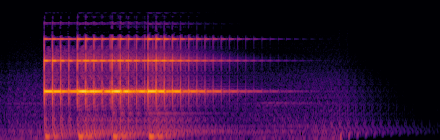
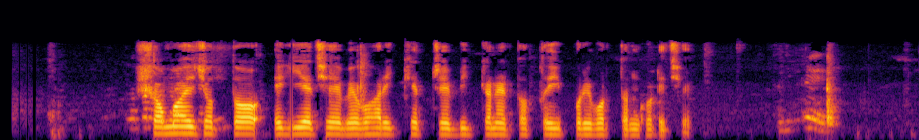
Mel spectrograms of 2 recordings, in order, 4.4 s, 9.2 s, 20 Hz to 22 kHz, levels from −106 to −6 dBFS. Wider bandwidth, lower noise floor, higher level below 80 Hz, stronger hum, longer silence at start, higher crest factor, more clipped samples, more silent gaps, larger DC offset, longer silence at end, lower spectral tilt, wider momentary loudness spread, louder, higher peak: first, 13 kHz vs 7.8 kHz; first, -89 dBFS vs -67 dBFS; about the same, -68 dBFS vs -66 dBFS; neither; second, 0.45 s vs 1.3 s; about the same, 16 dB vs 20 dB; neither; neither; neither; first, 2.2 s vs 0.8 s; second, 1.5 dB/octave vs -3.5 dB/octave; first, 16 LU vs 12 LU; about the same, -23 LUFS vs -21 LUFS; second, -12 dBFS vs -2 dBFS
